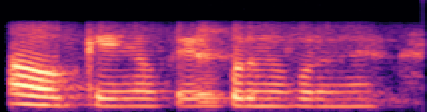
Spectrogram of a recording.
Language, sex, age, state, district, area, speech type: Tamil, female, 18-30, Tamil Nadu, Nagapattinam, rural, conversation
